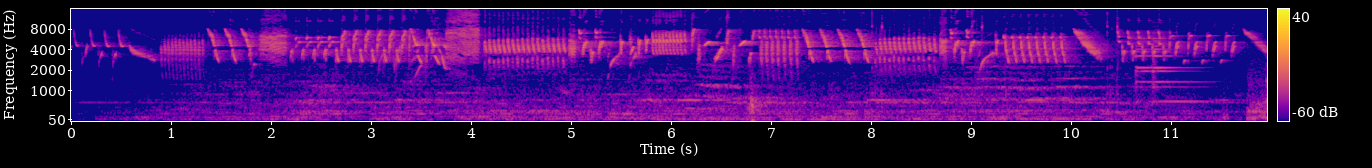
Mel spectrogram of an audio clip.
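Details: Male European goldfinch in mating condition, excited and singing: long, dense passages of rapid tinkling trills and buzzy twitters, broken by short gaps, with a few sharp call notes near the end.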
